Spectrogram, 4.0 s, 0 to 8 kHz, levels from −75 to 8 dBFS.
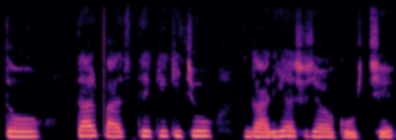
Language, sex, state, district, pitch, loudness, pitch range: Bengali, male, West Bengal, North 24 Parganas, 250 Hz, -14 LUFS, 240-265 Hz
